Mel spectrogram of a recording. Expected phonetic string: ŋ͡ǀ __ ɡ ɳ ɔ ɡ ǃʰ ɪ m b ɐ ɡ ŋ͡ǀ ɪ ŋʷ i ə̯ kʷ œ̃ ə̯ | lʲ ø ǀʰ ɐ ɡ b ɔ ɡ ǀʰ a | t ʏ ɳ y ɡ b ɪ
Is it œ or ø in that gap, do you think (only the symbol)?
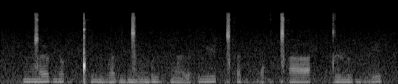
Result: œ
